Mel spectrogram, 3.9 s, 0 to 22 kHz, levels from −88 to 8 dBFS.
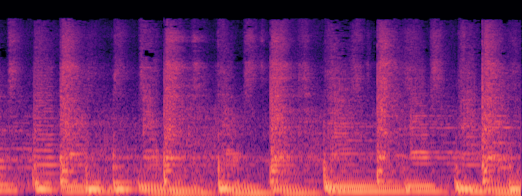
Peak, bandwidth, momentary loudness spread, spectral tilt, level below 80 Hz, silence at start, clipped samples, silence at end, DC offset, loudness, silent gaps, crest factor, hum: -2 dBFS; 16 kHz; 3 LU; -5 dB/octave; -22 dBFS; 0 s; under 0.1%; 0 s; under 0.1%; -16 LUFS; none; 14 dB; none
